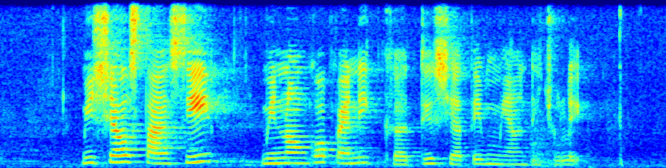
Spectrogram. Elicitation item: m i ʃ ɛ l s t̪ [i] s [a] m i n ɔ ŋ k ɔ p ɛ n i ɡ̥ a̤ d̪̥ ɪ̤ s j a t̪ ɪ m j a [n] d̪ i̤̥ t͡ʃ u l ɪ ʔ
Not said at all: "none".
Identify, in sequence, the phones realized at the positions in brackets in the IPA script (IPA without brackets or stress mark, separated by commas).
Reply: a, i, ŋ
